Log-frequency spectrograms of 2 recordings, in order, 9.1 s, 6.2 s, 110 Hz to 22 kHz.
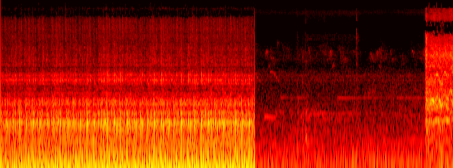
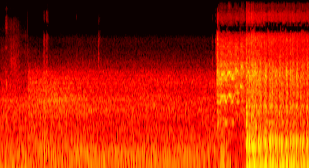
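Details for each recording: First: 5.2L Magnum V8 with new headers and exhaust, after replacing burnt ignition wires that caused backfires: deep even rumble about five seconds, no pops or bangs; normal running, no backfire. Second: 5.2L Magnum V8 truck with new headers, no exhaust yet, cranks and starts loud and open with an uneven stumbling pulse; misfire because running without manifolds cooked most ignition wires, which need replacing.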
